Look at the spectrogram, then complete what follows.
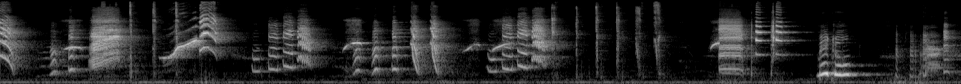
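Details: Parrot calling: a rapid run of harsh, high squawks and squeaks with sharp rising and falling sweeps, some notes stacked and buzzy, in short bursts separated by brief pauses, with a steady low hum underneath.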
